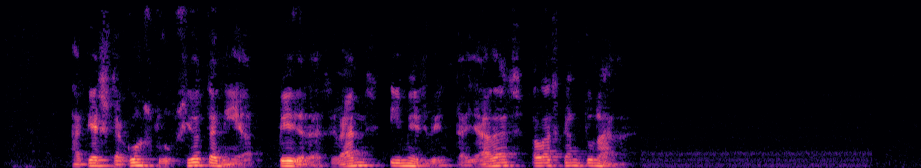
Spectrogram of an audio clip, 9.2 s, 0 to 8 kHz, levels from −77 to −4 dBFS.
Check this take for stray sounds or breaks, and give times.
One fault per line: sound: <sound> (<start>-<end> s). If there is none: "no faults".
no faults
